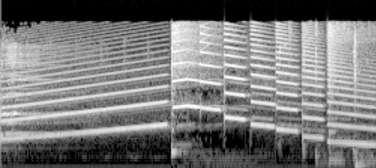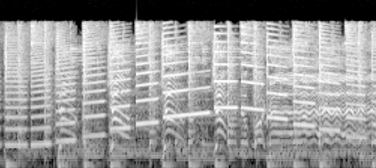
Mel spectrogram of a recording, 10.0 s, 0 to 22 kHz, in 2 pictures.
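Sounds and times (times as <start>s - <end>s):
synth lead melody: 0.0s - 10.0s
deep bass drum beat: 4.2s - 10.0s.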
